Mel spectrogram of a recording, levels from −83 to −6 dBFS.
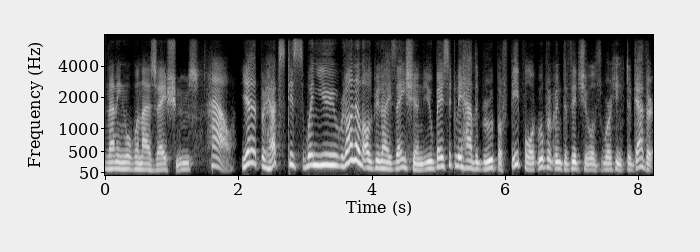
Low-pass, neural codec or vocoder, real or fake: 7.2 kHz; codec, 16 kHz, 0.5 kbps, FunCodec, trained on Chinese and English, 25 frames a second; fake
